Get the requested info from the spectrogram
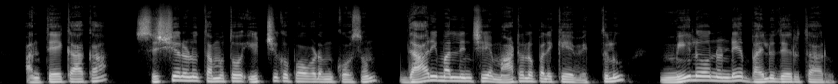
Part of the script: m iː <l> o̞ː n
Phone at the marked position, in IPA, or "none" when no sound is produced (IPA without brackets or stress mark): l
